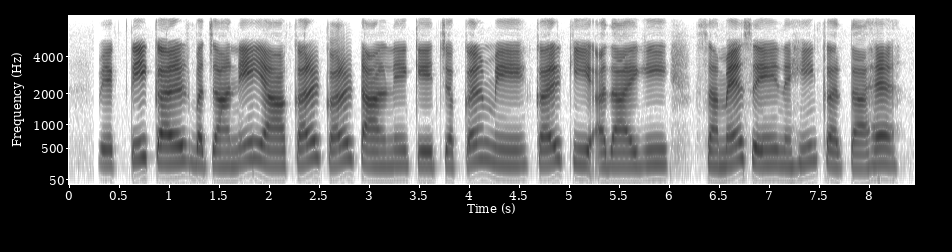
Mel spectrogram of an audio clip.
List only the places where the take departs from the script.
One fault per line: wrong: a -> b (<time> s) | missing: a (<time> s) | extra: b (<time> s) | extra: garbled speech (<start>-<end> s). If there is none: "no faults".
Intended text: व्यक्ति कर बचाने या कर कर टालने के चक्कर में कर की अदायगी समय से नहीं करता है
no faults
